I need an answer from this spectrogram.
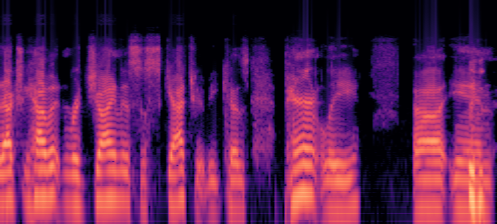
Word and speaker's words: Regina: name a Reina yeah no it is it's Regina uh you know I know it's a real town but like as an Australian I'm just like who freaking hell would name their Town Regina rhymes with well there's Saskatoon like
